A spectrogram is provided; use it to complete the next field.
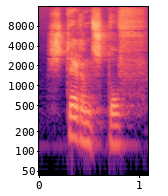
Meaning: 1. stardust 2. cosmic dust 3. cocaine, coke
- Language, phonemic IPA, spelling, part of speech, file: Dutch, /ˈstɛrə(n)ˌstɔf/, sterrenstof, noun, Nl-sterrenstof.ogg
